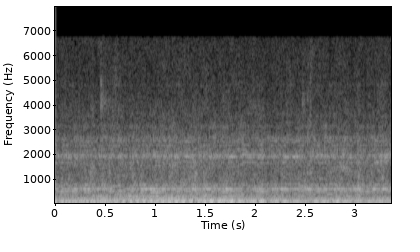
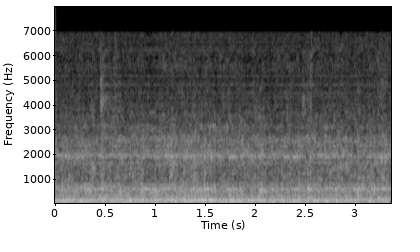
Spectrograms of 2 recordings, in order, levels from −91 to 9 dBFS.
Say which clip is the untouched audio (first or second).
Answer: first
